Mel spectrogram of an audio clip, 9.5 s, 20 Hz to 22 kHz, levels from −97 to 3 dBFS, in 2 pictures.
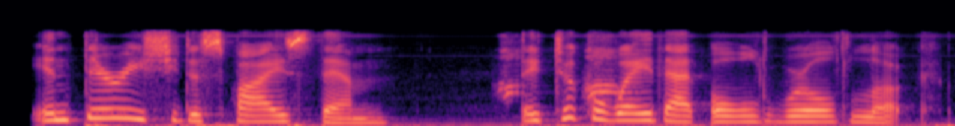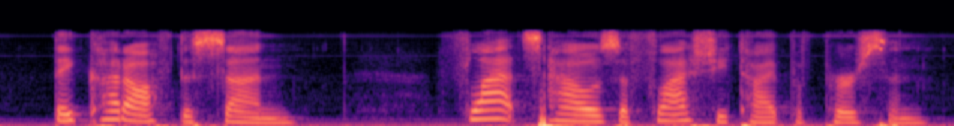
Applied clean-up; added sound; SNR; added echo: neural mask model DeepFilterNet 3.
